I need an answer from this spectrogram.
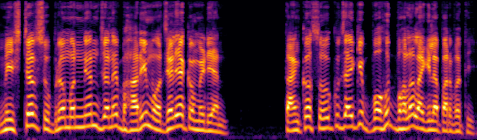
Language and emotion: Odia, happy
